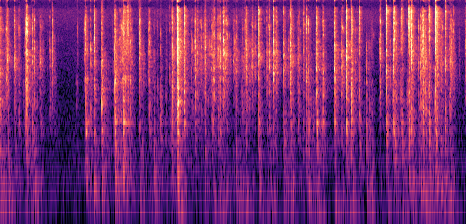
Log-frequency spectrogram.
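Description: Fingertips of both hands type on a black plastic ergonomic split computer keyboard with a hollow housing, lying on a tablecloth. It makes a steady run of quick, dry clicks and taps with a soft hollow thud beneath them, with a short lull near the start before the typing picks up again. Each tap dies away almost at once.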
